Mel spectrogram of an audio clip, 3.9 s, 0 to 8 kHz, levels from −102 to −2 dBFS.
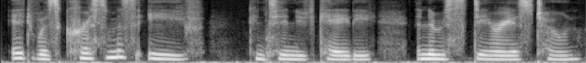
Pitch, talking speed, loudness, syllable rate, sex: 210 Hz, 155 wpm, -16 LUFS, 5.5 syllables/s, female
